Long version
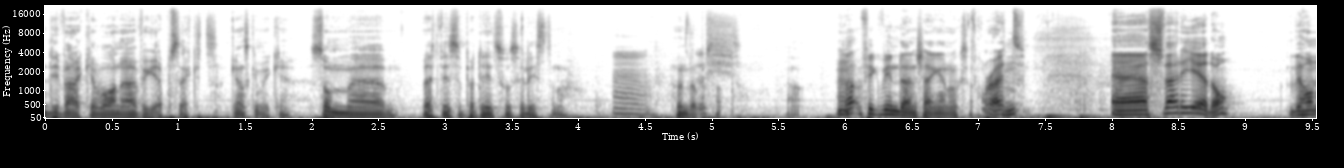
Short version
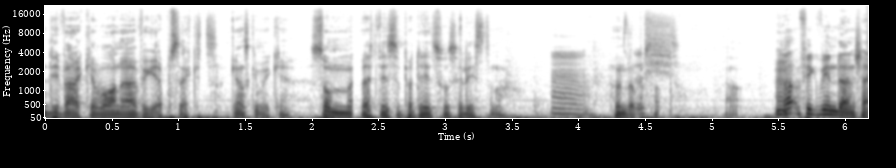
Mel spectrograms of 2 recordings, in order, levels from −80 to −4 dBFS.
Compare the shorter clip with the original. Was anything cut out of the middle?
yes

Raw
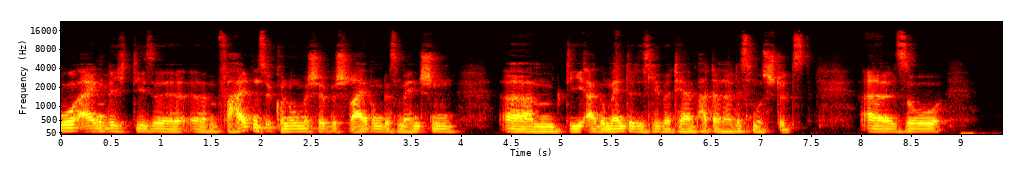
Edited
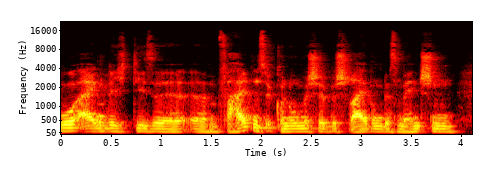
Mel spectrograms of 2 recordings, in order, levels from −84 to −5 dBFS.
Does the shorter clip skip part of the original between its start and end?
no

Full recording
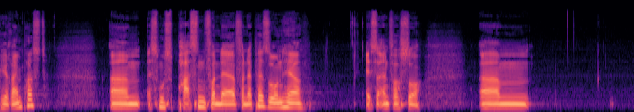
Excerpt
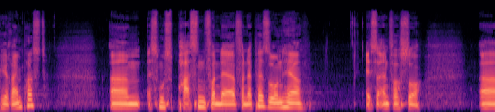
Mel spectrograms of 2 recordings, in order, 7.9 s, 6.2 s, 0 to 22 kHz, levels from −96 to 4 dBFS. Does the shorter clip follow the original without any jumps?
yes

